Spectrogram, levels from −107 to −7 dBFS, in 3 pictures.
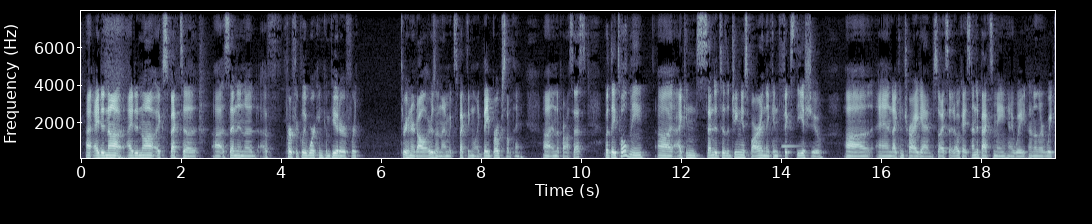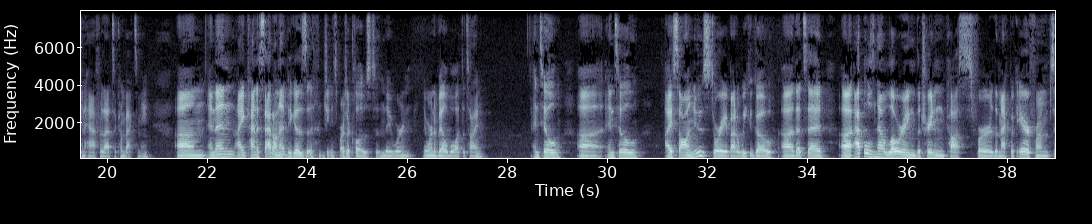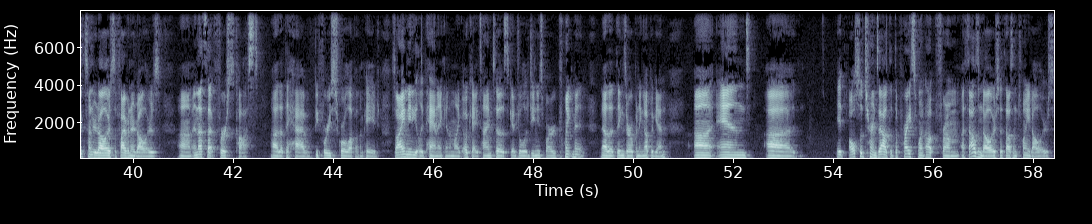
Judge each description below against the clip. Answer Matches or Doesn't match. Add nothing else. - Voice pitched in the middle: Doesn't match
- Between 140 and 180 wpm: Doesn't match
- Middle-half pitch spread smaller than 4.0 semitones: Matches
